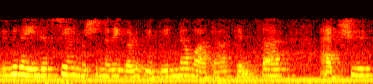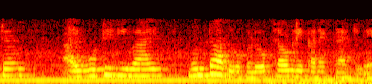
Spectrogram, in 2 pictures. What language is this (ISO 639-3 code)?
kan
